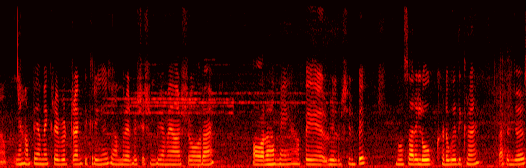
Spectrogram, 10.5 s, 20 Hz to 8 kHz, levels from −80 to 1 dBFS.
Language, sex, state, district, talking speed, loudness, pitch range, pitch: Hindi, female, Bihar, Madhepura, 190 wpm, -34 LUFS, 210-225 Hz, 220 Hz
